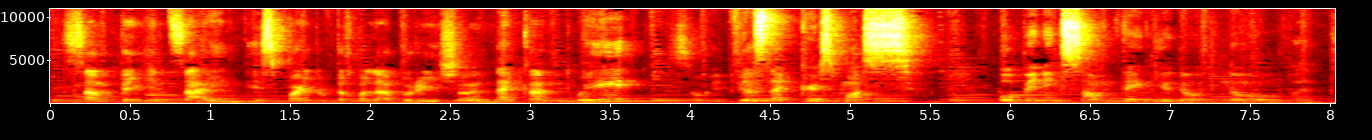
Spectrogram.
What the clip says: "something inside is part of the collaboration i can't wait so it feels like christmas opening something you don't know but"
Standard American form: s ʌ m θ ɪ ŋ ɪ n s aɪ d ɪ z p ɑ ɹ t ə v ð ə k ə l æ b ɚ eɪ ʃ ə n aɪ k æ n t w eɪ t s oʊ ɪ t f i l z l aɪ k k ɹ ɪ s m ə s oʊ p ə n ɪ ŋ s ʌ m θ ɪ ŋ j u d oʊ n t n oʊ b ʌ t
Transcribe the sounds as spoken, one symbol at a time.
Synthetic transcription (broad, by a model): s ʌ m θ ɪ ŋ ɪ n s aɪ d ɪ s p ɑ ɹ t ə v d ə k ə l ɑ b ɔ eɪ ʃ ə n aɪ k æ n t w eɪ t s oʊ ɪ t f i l s l aɪ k k ɹ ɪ s m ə s oʊ p ə n ɪ ŋ s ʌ m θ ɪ ŋ j u d oʊ n t n oʊ b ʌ t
